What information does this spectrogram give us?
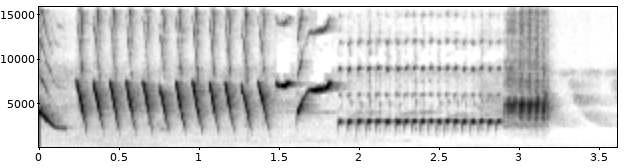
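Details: Belgian canary performing a training song, quick rhythmic chirps about eight per second, a brief upward whistle, then a fast steady rolling trill and a short harsh buzz before silence.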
